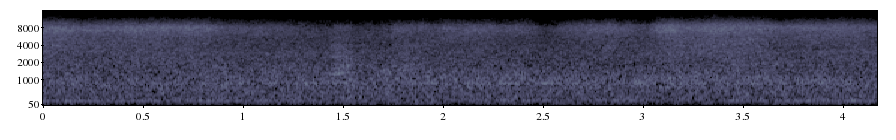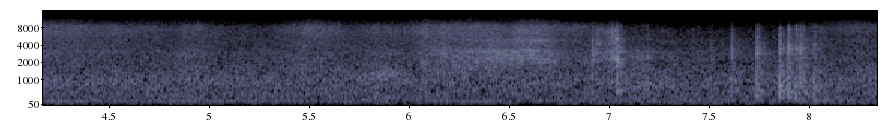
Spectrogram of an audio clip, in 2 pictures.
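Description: Soft pages of a photo book being turned, a steady papery brushing and rubbing, with a few crisp little flicks and taps toward the end. Quiet throughout, with no one speaking.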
